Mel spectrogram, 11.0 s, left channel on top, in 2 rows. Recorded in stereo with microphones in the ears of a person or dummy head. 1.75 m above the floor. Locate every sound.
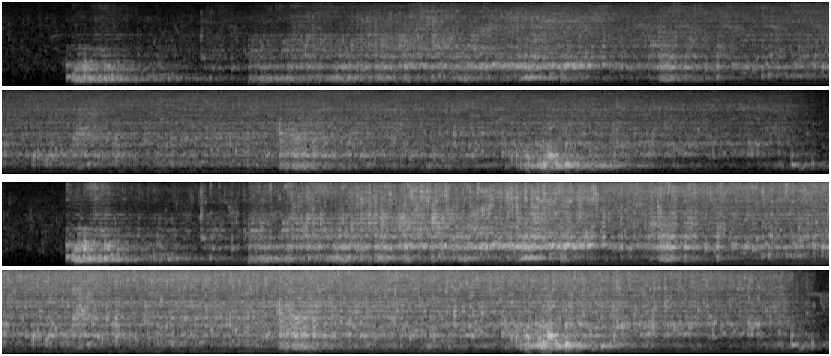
0.4 s a toilet flushing: 85° right, 0.7 m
